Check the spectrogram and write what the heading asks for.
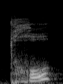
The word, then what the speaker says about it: trop: Okay, remember, too many, trop, don't pronounce the final P.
